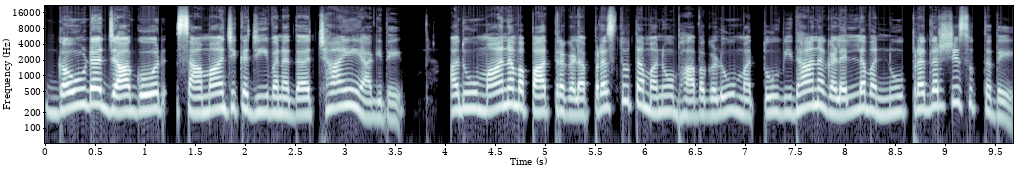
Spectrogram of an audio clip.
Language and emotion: Kannada, neutral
